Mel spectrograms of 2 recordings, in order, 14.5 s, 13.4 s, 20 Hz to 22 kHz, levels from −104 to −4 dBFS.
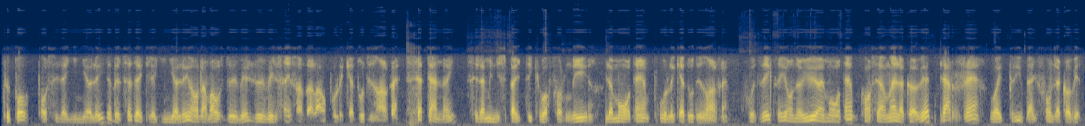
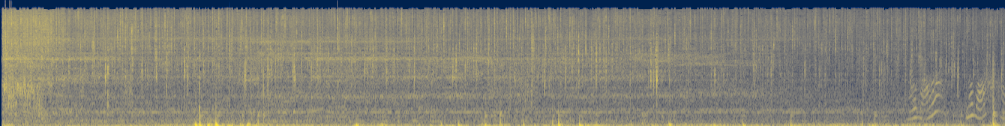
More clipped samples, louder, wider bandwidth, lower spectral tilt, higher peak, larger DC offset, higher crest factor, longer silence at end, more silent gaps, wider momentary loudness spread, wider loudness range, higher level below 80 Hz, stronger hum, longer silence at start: neither; about the same, -22 LUFS vs -20 LUFS; second, 5 kHz vs 17.5 kHz; first, -7.5 dB/octave vs -1 dB/octave; about the same, 0 dBFS vs 0 dBFS; neither; about the same, 22 dB vs 20 dB; about the same, 0.05 s vs 0 s; neither; second, 7 LU vs 12 LU; second, 2 LU vs 9 LU; second, -58 dBFS vs -24 dBFS; neither; about the same, 0.05 s vs 0 s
